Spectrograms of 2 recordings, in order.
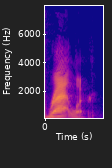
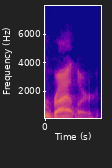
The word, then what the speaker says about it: Rattler: For the past, like, 3 weeks, I cannot say his name normally. I have to say Rattler, and I don't know why. I don't know why. It's Rattler. Spencer Rattler.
